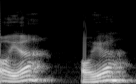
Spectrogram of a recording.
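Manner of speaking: "Oh ya?" pitched high, rising like a question; rising, interested intonation. Shown as a demonstration. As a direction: show interest with a lifted "Oh ya?". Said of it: "affirm interest in what was just said".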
